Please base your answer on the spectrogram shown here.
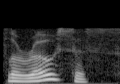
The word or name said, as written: fluorosis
